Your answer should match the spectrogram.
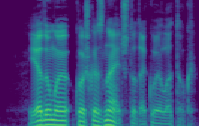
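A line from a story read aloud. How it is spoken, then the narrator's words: Grumbling. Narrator (Russian): проворчал Тед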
